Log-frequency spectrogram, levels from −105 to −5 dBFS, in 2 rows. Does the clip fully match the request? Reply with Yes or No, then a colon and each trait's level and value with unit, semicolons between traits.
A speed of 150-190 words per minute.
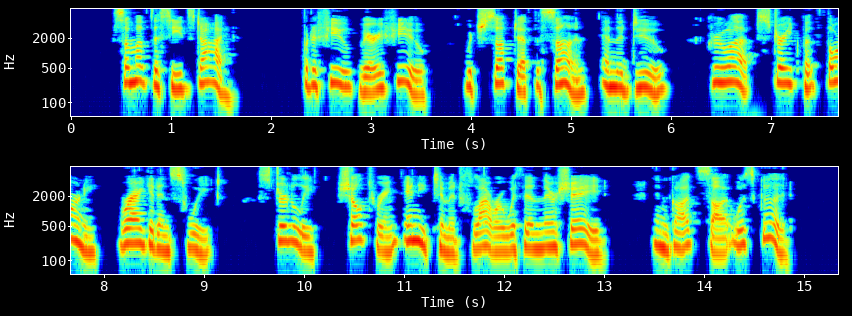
Yes: average, 155 wpm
